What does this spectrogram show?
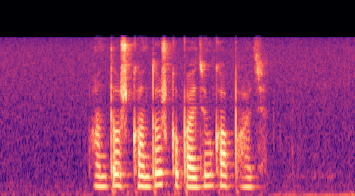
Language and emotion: Russian, neutral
